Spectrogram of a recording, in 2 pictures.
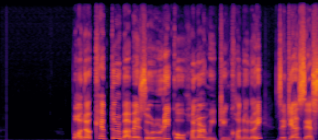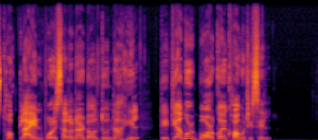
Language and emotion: Assamese, angry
